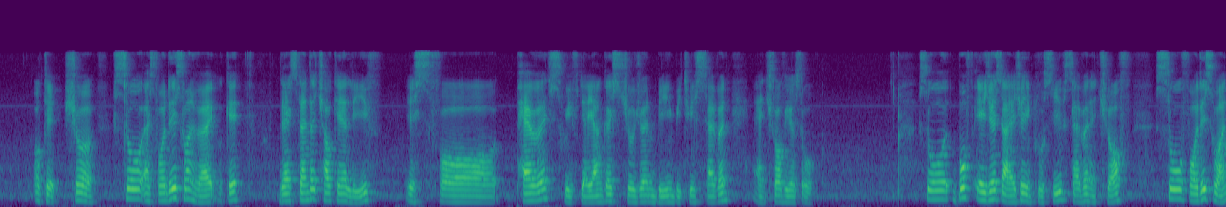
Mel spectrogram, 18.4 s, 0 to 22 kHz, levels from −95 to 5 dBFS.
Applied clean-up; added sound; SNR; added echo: none; none; none; none.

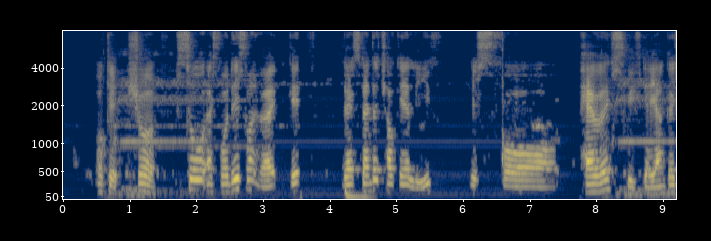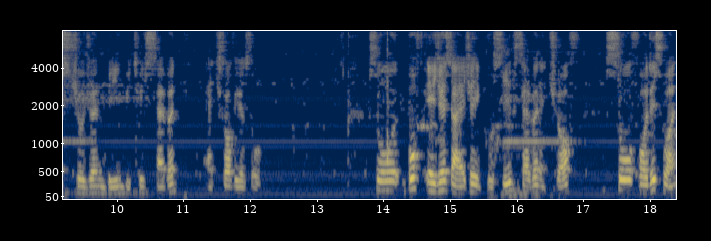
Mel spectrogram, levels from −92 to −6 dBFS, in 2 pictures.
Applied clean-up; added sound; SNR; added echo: classical method spectral subtraction.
